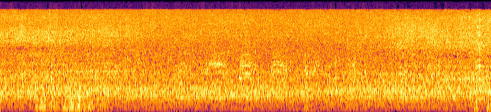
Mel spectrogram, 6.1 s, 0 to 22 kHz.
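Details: Mallards quacking in quick, uneven bursts among other ducks including pintails on the water, on a 27 November 2021 tour, half-buried under steady wind and rumbling background noise.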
